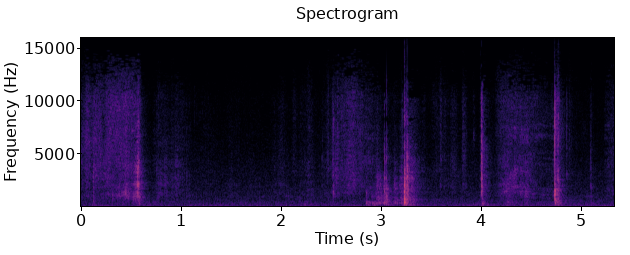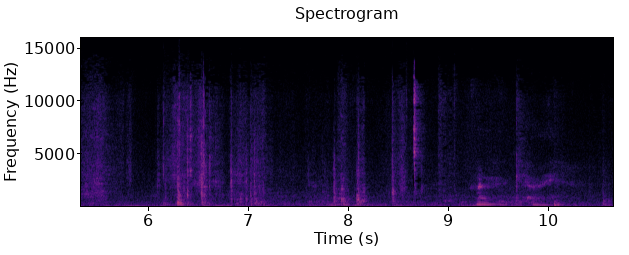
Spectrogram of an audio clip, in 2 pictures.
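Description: Heavy 300 GSM cardstock being folded in half along a scored line and creased flat with a plastic bone folder: stiff paper rustling and rubbing, with several sharp taps and clicks against a plastic scoring board.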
